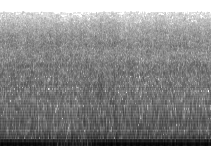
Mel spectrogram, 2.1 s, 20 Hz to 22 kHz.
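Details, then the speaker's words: 1977 Chevy G20 van with side pipes, started cold on another day: a deep, uneven low rumble that struggles to settle because the choke isn't working; it needs more choke before it runs properly. "Th- This is actually another day and it's cold and apparently that choke just doesn't work."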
